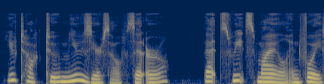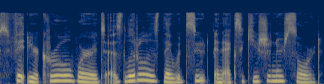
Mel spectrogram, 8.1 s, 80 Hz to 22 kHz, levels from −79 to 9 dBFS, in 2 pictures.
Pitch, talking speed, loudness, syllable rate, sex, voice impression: 210 Hz, 185 wpm, -17 LUFS, 4.8 syllables/s, female, feminine, adult-like, relaxed, slightly bright, soft, slightly raspy, slightly intellectual, calm, friendly, reassuring, elegant, kind, modest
